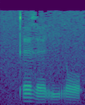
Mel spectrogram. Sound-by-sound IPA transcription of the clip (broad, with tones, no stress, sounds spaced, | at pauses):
kʼ ɛ˦ ɣ ɛ˨ r i˨ r ɔ˨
